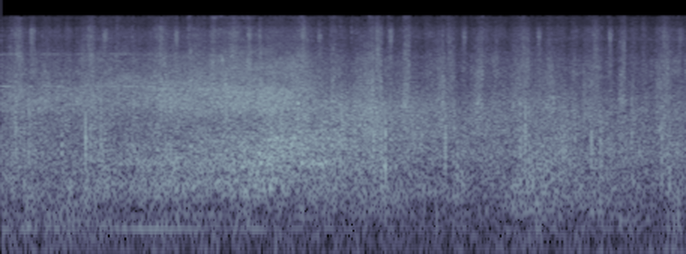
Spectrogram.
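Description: Wind rushes steadily past while moving along outdoors.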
